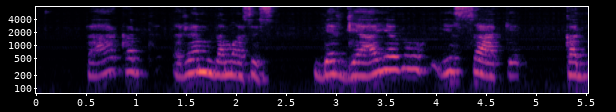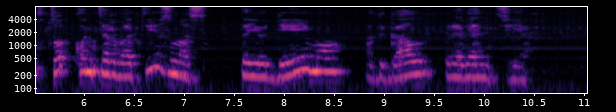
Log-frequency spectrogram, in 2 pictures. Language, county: Lithuanian, Šiauliai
